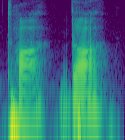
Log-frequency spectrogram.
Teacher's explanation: For the ta, da pair, the stop happens at the tooth ridge, which is also called the alveolar ridge. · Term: plosives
